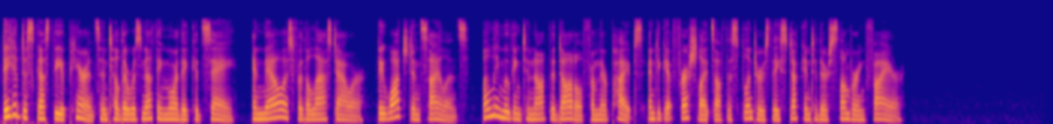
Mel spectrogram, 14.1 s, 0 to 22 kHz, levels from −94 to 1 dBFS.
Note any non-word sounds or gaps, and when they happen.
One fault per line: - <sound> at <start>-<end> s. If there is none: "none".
none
